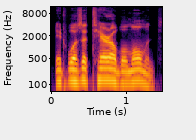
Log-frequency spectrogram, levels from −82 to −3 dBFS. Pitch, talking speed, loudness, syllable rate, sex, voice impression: 115 Hz, 205 wpm, -16 LUFS, 5.9 syllables/s, male, very masculine, adult-like, thick, tensed, powerful, slightly bright, slightly soft, clear, fluent, slightly raspy, cool, intellectual, refreshing, sincere, slightly calm, very mature, friendly, slightly reassuring, unique, elegant, wild, very sweet, slightly lively, strict, slightly intense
